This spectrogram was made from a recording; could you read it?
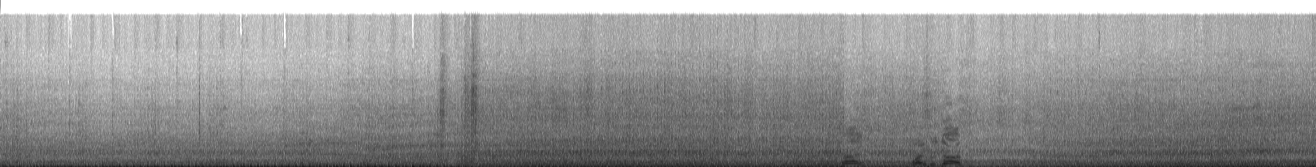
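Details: JCB pressure washer after restoration, water hose and gun connected, trigger held with nozzle removed because the unloader valve is uncertain. A constant buzzing engine note holds steady speed with no hunting or surging; healthy running under load.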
